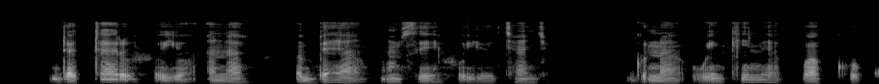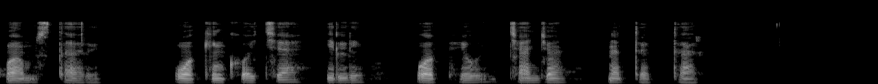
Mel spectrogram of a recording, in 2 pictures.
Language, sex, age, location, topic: Swahili, male, 25-35, Nakuru, health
